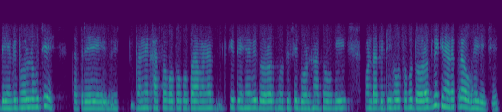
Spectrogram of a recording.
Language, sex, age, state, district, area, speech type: Odia, female, 30-45, Odisha, Sambalpur, rural, conversation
